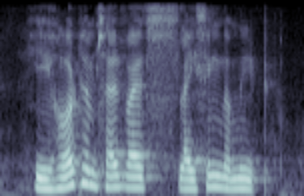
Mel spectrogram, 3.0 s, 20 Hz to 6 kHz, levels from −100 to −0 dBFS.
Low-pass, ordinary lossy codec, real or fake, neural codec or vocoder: 5.4 kHz; none; fake; codec, 16 kHz, 8 kbps, FunCodec, trained on Chinese and English, 25 frames a second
